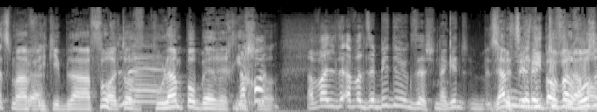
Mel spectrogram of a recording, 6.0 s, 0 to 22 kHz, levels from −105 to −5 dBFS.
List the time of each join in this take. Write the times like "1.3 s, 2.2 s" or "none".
1.2 s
